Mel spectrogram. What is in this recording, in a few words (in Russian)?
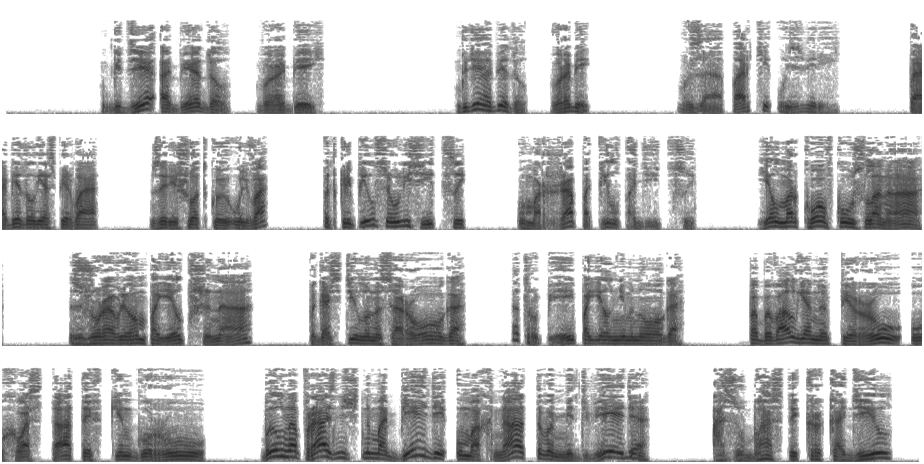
Audio skazka; Gde obedal vorobej; Samuil Marshak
